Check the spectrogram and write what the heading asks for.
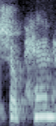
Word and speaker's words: Chopin: So don't say the N, it's Anne. – Okay. – Chopin. And I know that's hard for non-native speakers to make that sound, but that's the sound.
